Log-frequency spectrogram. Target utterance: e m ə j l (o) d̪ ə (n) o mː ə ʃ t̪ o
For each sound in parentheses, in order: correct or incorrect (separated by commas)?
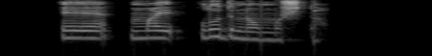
incorrect, correct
